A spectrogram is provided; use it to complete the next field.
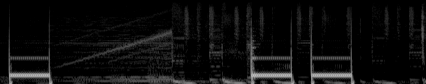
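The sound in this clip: Ringing tone of a telephone call to a listener in Neuchâtel: three short, steady, loud tone bursts, the first set apart from the other two, with a rising electronic sweep and busy clutter in between.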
